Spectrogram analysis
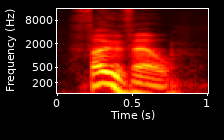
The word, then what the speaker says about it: Fauxville: DK Pike on the podcast tonight, and we're here to promote his book, Fauxville. Is that the correct pronunciation of the book?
